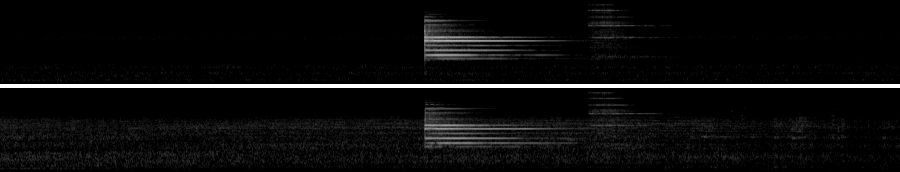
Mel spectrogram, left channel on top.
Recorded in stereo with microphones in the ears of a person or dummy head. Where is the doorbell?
80° left, 3 m.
